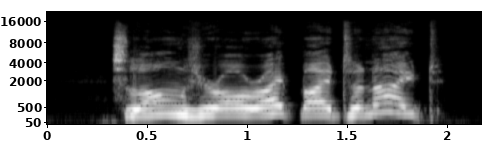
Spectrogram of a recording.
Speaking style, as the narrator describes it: he said cheerfully

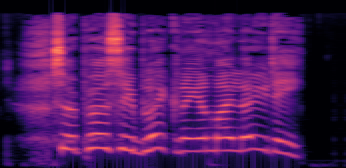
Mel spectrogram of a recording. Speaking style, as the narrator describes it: he shouted at the top of his voice

